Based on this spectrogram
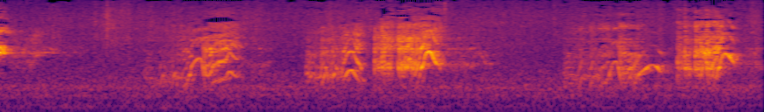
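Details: Long-tailed glossy starling at Oyster Creek, Coast Road, The Gambia, recorded close; three bursts of harsh, churring, slurred notes about a second apart, with quiet gaps between.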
